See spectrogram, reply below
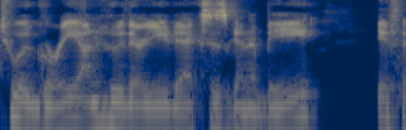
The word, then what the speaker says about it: iudex: In a civil case, the praetor appoints what's called a iudex, spelled like judex, but it's Latin, so it's iudex, which is where the word judge comes from.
